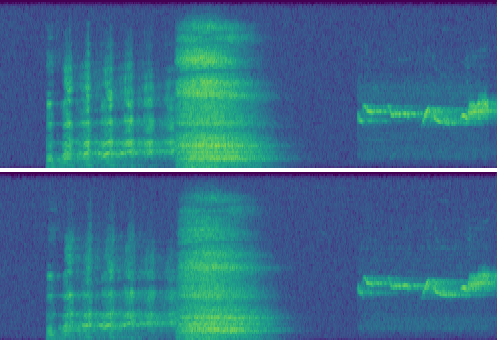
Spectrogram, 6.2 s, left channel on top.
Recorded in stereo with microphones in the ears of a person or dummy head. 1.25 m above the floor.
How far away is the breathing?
About 6 m.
